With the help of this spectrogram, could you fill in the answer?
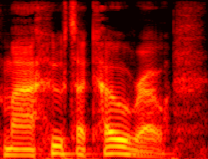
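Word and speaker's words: Mahoutokoro: For instance, the Japanese school is called Mahutakoro. Now that might not sound right to you, but that is the pronunciation guide given on the website.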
